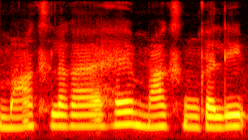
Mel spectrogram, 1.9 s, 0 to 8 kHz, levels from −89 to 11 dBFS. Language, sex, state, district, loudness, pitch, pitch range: Hindi, female, Uttarakhand, Tehri Garhwal, -16 LUFS, 200 Hz, 190-210 Hz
